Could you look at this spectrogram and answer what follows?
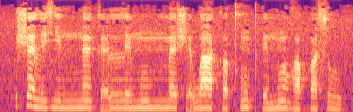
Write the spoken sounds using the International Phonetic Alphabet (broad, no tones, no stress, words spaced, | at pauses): ʃɛlizʲɛ̃ nːɛ̃kɛ̰lːe mũmːɛʃɛ̰ wakʌ kʼũpʰe mũʁʷaqʷesu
